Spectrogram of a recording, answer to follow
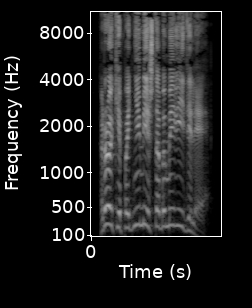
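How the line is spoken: Barked order. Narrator (Russian): рявкнул ближайший

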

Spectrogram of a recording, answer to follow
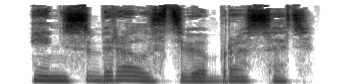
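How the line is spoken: Breathy exhale. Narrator (Russian): выдохнула я

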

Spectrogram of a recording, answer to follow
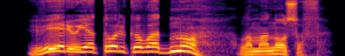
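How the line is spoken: Sighing professor. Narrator (Russian): вздохнул профессор

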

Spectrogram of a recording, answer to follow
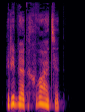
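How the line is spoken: Sharp interjection. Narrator (Russian): Резко вклиниваюсь я

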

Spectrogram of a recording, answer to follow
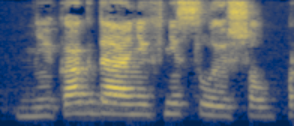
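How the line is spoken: Grumbling. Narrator (Russian): проворчал Дукакис

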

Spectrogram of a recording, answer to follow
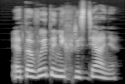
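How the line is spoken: Laughing. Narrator (Russian): засмеялась красная собака

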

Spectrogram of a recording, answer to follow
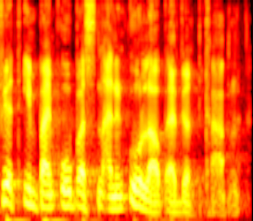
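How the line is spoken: Said laughing. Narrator (German): meinte Olivo lachend

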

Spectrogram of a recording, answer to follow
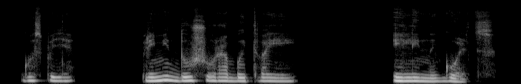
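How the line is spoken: Very quiet plea. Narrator (Russian): тихо-тихо попросила

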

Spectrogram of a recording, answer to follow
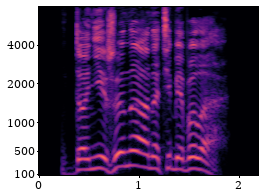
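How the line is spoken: Barked. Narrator (Russian): рявкнул Черноусов

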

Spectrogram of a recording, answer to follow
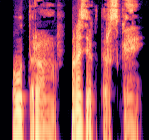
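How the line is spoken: Quiet. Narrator (Russian): сказал тихо

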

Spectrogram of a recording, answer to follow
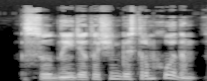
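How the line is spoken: Calm objection. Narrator (Russian): спокойно возразила миссис Уиллис

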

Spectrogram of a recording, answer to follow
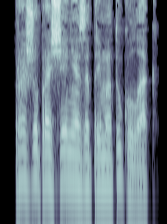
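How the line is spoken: Muttering. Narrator (Russian): пробормотал Кеннеп

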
